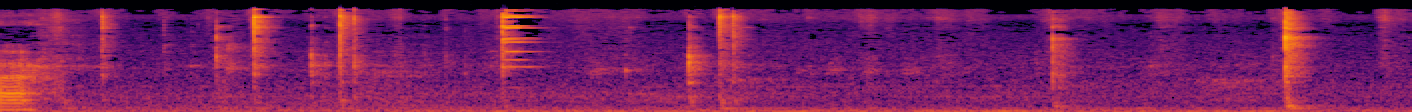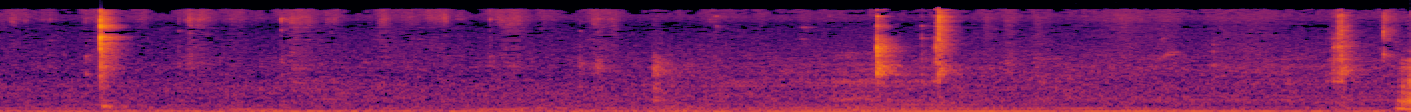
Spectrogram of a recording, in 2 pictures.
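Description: Hex key working socket-head screws into a mini mill's Y-axis ball-screw bracket: scattered light metallic clicks and ticks of the steel key against the screws and the bracket, over a low steady hum.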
